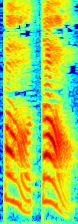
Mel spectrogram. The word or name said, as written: bao4dao4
